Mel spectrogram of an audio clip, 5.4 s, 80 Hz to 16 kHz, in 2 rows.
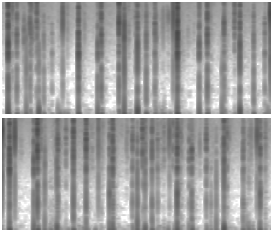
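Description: Long nails scratch and tap across a flat, padded, gold metallic quilted faux-leather cover. The result is a rapid, uneven run of about 35 soft, dull taps, mostly low and thumpy, with brief bright scratchy clicks. Each tap dies away almost instantly.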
